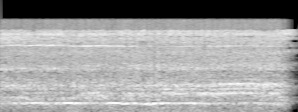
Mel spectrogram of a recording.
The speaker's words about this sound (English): So off the heat, and I start blending carefully at first, so we can expel any air bubbles that's trapped in the blender, and then we can just go.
